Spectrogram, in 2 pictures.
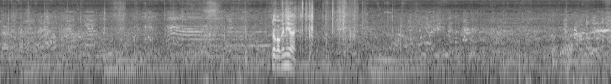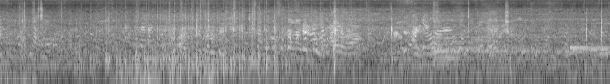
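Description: A crowd of adults chatters outdoors.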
